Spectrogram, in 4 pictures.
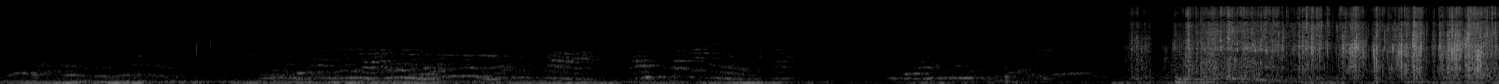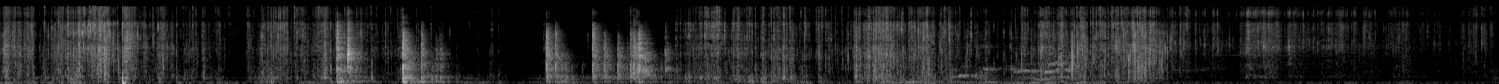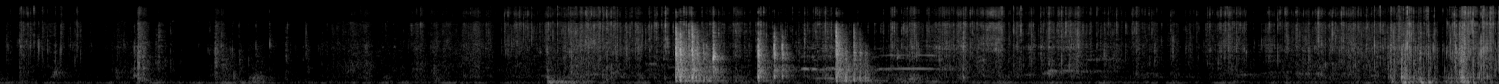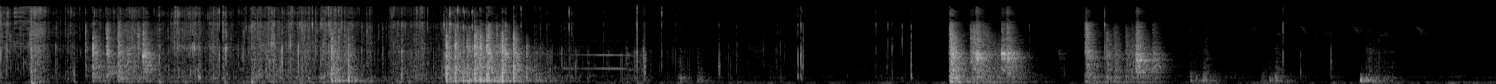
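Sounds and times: plastic bag crinkling: 11.1 - 55.3.

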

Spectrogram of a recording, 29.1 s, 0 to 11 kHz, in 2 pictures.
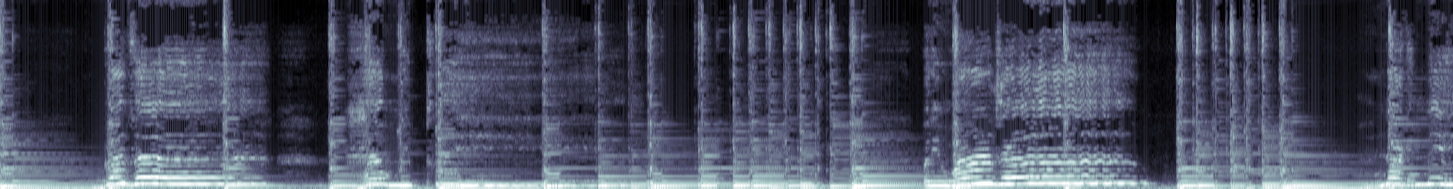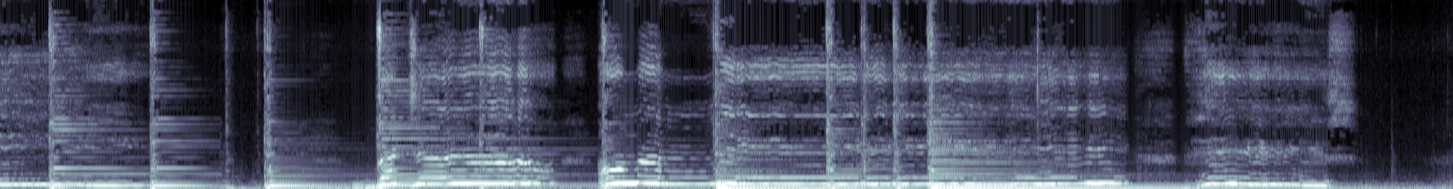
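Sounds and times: acoustic guitar strummed chords: 0.0 - 27.9
woman singing: 0.9 - 6.6, 9.2 - 11.6, 13.6 - 16.4, 18.0 - 28.1.

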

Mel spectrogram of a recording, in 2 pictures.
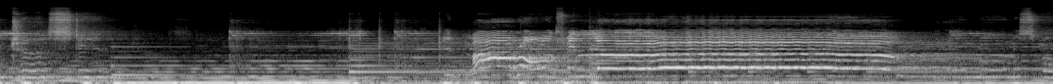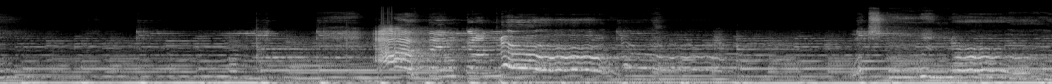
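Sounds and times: woman singing: 0.0 - 1.9, 4.4 - 11.6, 13.8 - 21.0
instrumental backing music: 0.0 - 21.0.

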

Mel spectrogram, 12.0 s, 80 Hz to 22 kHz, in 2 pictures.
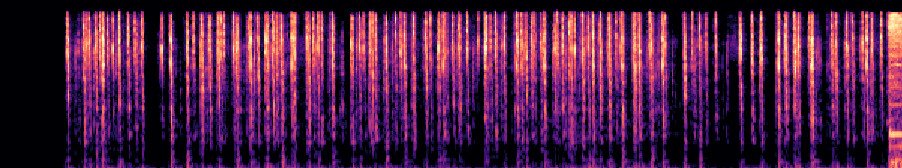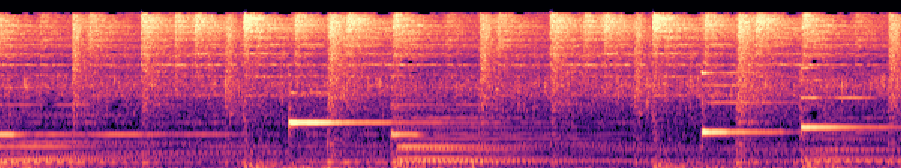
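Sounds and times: computer keyboard typing: 0.4 - 6.2.

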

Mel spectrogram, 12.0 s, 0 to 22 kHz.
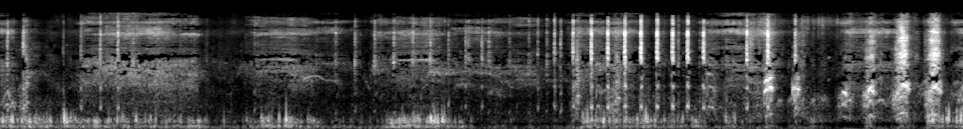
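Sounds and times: cormorant chicks begging calls: 0.0 - 12.0.

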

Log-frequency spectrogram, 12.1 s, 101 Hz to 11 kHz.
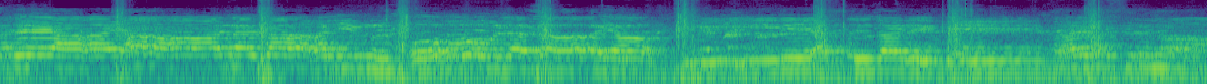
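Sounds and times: men chanting a lament: 0.0 - 12.0.

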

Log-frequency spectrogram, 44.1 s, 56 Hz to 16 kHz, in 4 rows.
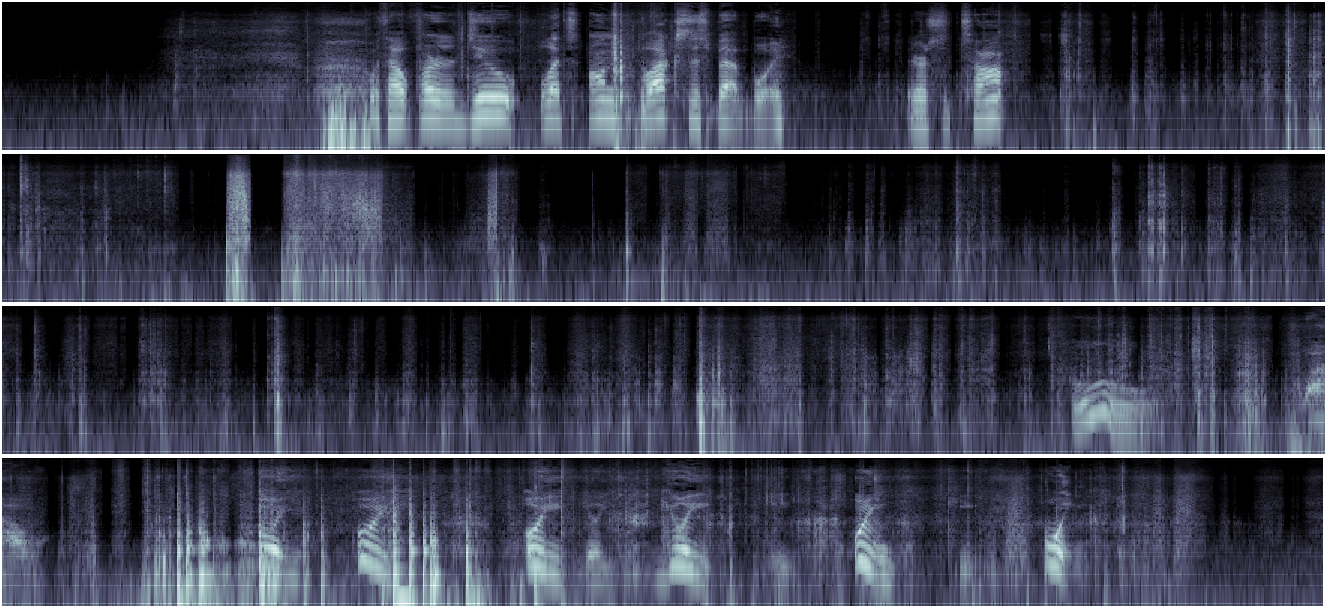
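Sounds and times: cardboard box rustling and scraping: 33.6 - 43.2.

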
